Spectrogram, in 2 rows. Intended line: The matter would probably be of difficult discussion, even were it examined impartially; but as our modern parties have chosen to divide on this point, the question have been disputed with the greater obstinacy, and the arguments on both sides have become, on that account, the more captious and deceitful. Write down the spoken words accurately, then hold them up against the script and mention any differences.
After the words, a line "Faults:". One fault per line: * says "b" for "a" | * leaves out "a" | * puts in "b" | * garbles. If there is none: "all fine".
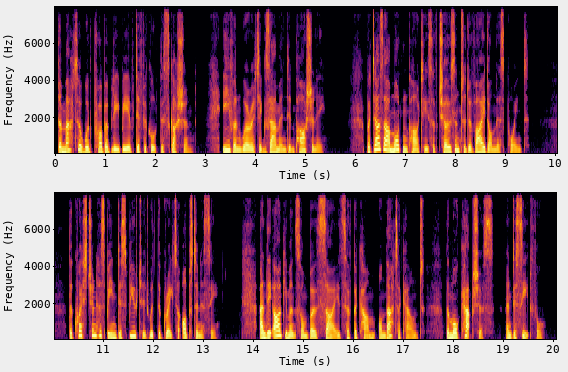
The matter would probably be of difficult discussion, even were it examined impartially; but as our modern parties have chosen to divide on this point, the question has been disputed with the greater obstinacy, and the arguments on both sides have become, on that account, the more captious and deceitful.
Faults:
* says "has" for "have"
